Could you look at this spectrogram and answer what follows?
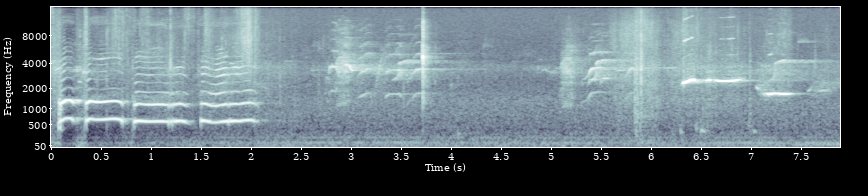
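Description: A child singing a few long, high held notes for about two seconds. Near the end come several short high whistled calls, the last two held steady and loud.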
